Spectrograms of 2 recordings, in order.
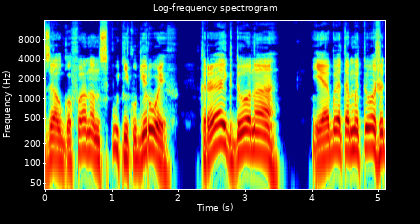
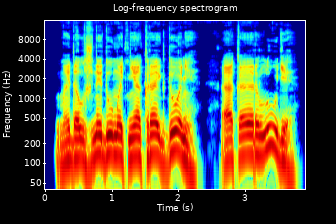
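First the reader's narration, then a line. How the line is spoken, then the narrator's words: Plain. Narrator (Russian): сказал друзьям Корум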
